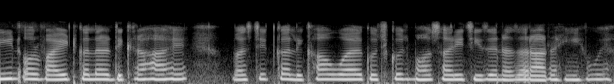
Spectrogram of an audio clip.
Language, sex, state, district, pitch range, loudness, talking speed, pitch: Kumaoni, female, Uttarakhand, Tehri Garhwal, 220-240 Hz, -14 LUFS, 215 wpm, 230 Hz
